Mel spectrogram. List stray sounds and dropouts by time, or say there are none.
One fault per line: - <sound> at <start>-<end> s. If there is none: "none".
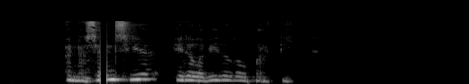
- dropout at 1.0-1.1 s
